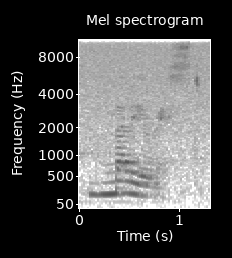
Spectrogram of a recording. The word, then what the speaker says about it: meliorist: I am a meliorist." That's how you say it.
